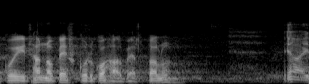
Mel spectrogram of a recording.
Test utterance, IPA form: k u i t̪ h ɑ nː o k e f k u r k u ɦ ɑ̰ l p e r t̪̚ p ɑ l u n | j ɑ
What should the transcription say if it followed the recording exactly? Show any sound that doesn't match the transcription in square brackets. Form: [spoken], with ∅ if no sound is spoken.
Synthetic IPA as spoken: k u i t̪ h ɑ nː o [p] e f k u r k [o] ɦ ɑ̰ l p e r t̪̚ p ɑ l u n | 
